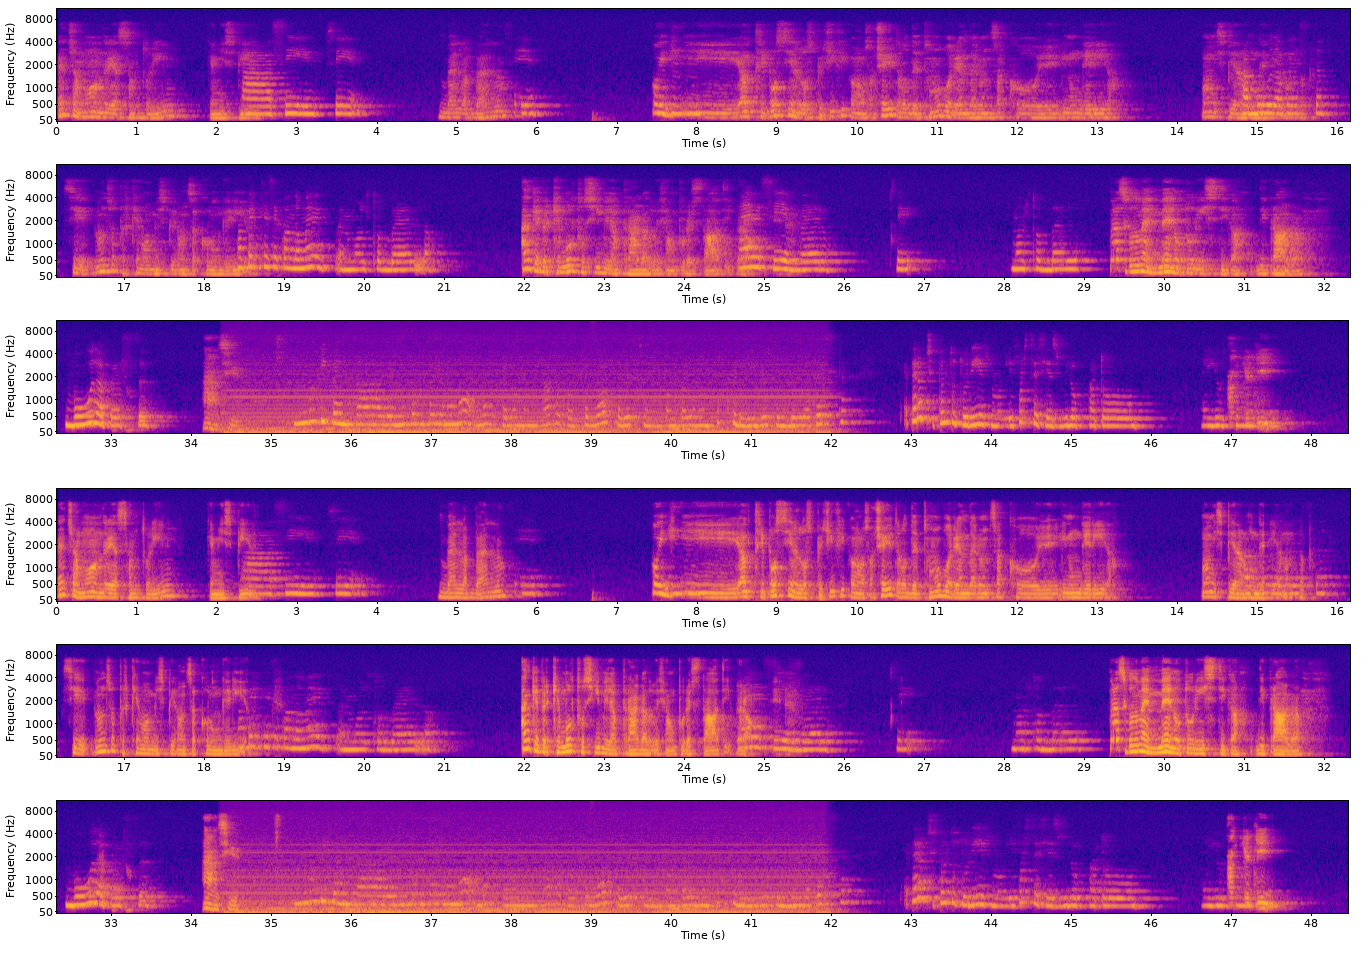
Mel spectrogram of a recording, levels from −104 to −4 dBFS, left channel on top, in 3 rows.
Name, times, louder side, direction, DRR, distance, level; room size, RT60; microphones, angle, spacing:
voice 1, 0.0-1.5 1.9-2.5 4.8-5.6 7.4-13.2 14.3-15.4 16.3-18.5 22.0-24.8 29.3-31.8 34.1-34.6 47.0-47.5, right 6 dB, 90° right, 0.4 m, -28 dB
voice 2, 2.3-3.7 5.8-6.0 7.5-8.0 14.8-15.8 18.4-20.9 24.7-25.8 26.7-26.8 28.1-29.0 32.4-33.5 35.3-42.2 43.0-45.8 46.6-47.5, left 3 dB, 60° left, 0.5 m, -31 dB
sound 1, 34.3-41.9, equal, 65° right, 1.8 m, -33 dB
7.6 x 3.6 x 3.7 m
head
